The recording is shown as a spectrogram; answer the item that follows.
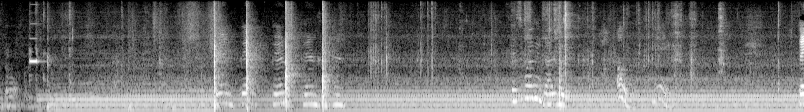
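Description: Microwave oven starting with a short beep, then running with a steady hum. A few clicks and muffled children's voices sound over the hum.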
